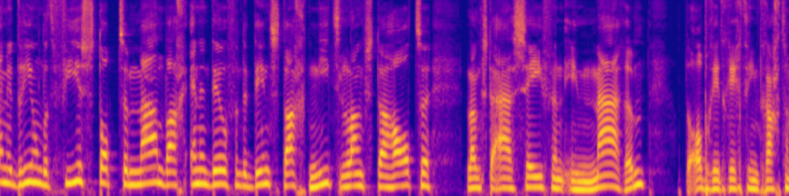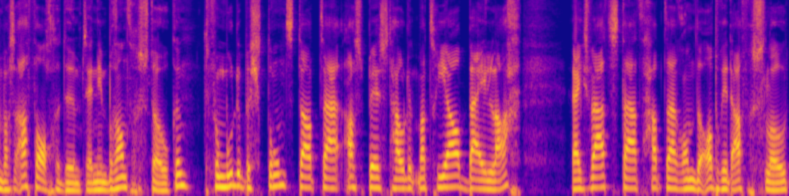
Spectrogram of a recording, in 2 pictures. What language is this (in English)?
Dutch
